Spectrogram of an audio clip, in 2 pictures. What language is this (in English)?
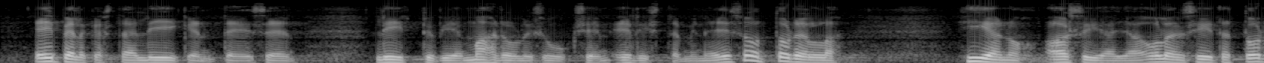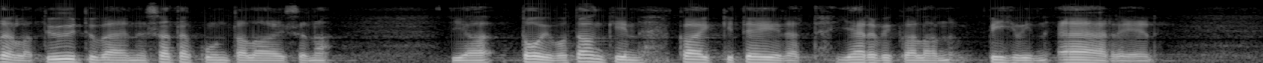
Finnish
